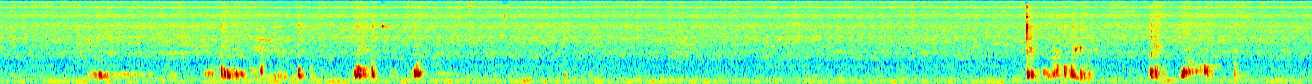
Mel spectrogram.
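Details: Hungry person's stomach growling: two clusters of short, bubbling gurgles over a steady low room hum; ordinary borborygmi.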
